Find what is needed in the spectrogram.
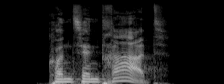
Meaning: concentrate
- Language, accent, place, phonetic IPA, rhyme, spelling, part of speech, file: German, Germany, Berlin, [kɔnt͡sɛnˈtʁaːt], -aːt, Konzentrat, noun, De-Konzentrat.ogg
